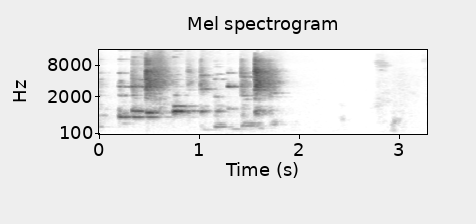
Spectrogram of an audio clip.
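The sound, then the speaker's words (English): A phone ringtone for an incoming call chimes a short, bright electronic melody of rising and falling tones for about a second and a half, fairly loud, followed by quiet with a few faint blips. “oh, oh I got a phone call.”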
